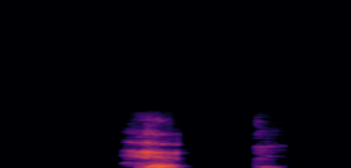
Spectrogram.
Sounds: Throat clearing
